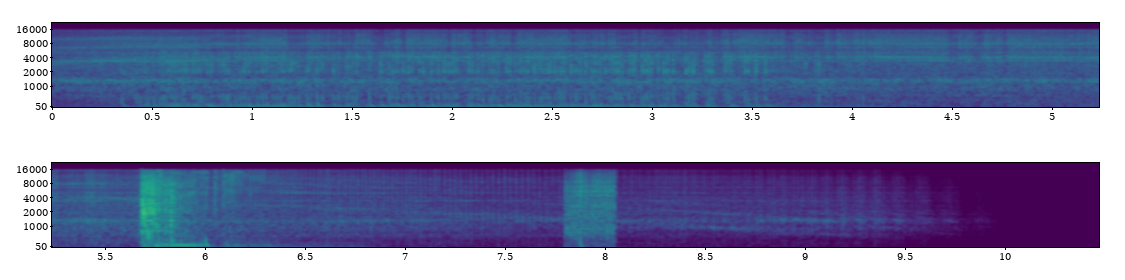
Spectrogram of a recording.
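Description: Sound effects for an animated logo reveal: a steady sparking hiss with fine crackle, a loud impact hit with a low thud near the middle, and a second shorter hit about two seconds later, then the sound fades out.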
